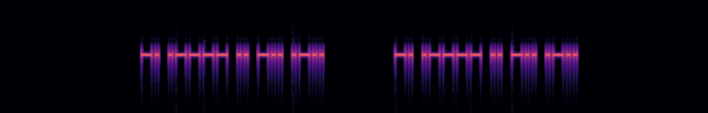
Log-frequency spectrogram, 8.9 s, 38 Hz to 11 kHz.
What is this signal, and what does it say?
Morse code, heard as a keyed tone, about 27 wpm, 700 Hz. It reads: N1IDL N1IDL
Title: USA Call Signs - 5 Characters - Repeated 2x - 28wpm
